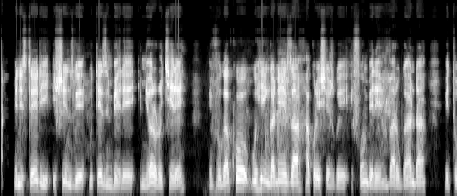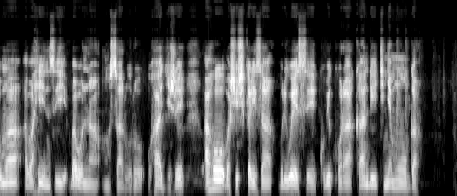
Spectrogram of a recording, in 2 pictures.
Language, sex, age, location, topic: Kinyarwanda, male, 18-24, Huye, agriculture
